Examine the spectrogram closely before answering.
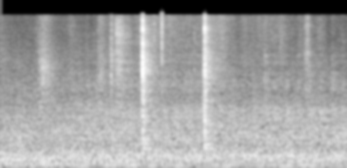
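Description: A finger clicks an elevator button.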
